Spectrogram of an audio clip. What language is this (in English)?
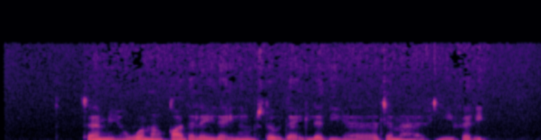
Arabic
